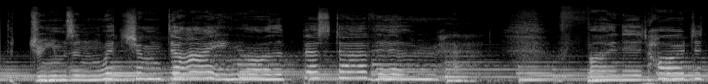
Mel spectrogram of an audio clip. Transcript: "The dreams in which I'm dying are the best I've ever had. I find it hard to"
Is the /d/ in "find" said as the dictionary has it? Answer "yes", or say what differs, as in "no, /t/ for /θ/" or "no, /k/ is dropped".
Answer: yes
